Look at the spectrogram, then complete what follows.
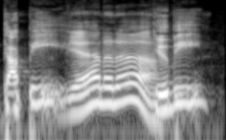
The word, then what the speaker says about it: duppy: yeah that's suspect uh duppy like dupe how's this spelled how does it spell like a puppy but with a d really okay d-u-p-p-y doopy duppy yeah i don't know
